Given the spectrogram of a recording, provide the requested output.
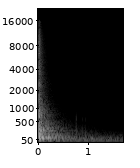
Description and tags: Metal hallow object hit
bass, big, boom, kick, low, metal, object, thump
